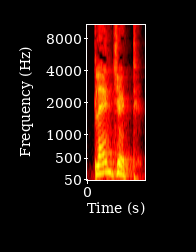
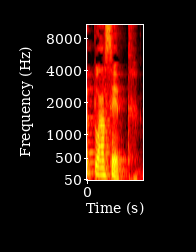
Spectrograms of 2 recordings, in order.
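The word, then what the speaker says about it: planchette: কেবলা এসে পড়েছে বললে উহু ভুল হলো ওর উচ্চারণ হবে প্লাসেত থাম থাম বেশি ওস্তাদী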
